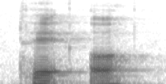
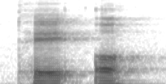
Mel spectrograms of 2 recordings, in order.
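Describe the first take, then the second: The two takes are said the same way.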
